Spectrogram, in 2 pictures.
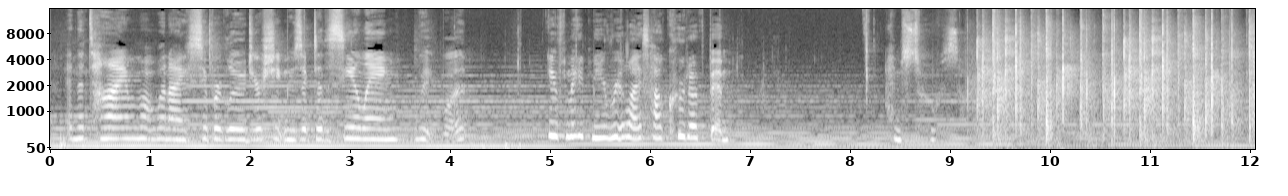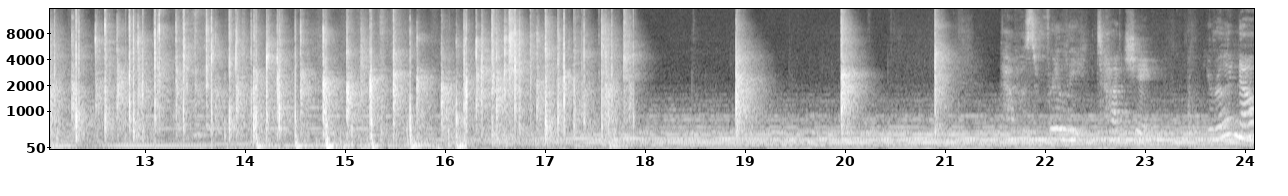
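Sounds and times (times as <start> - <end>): fast hand clapping: 9.2 - 18.0, 18.9 - 19.2, 20.0 - 20.3, 20.9 - 21.1
step dancing foot taps: 13.8 - 16.5.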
